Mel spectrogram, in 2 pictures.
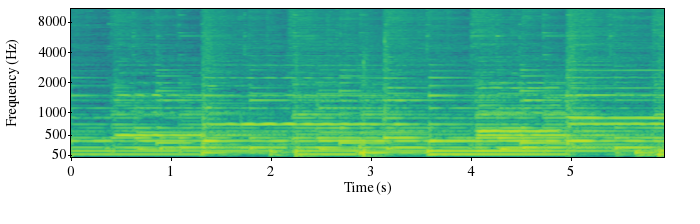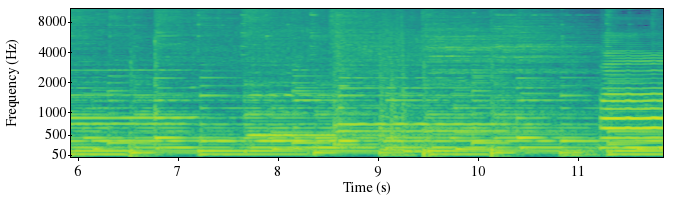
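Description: An acoustic song plays steadily at full volume, with warm strummed and plucked instruments carrying a continuous melody and no talking over it.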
